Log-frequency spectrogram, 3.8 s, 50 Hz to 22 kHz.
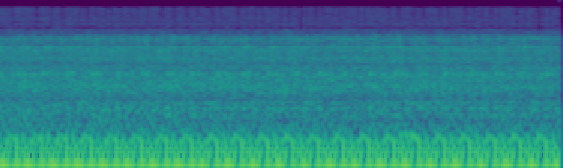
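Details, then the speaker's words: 1979 GMC C15 LS swap, P0300 misfire, plug-wire test at idle: lumpy, uneven lope about three beats a second from dead cylinders; cylinder 5 has spark but isn't hitting, 7 is firing, injectors suspected. "In here, it's missing like a mofo. So there we go. 5 isn't hitting. It's got spark, but it's not hitting."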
